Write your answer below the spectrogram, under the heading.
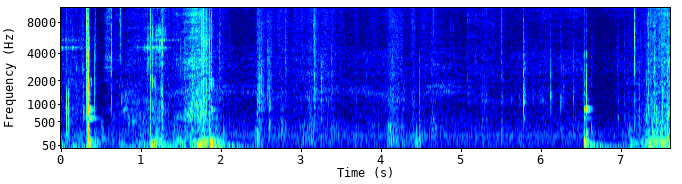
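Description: Handling noises: a sharp click about a third of a second in, a rustle a little later, then faint scattered ticks and another click near the end.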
